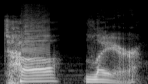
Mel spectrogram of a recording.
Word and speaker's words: Talair: It's Talair. TUH capital LAIR is how you pronounce it.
